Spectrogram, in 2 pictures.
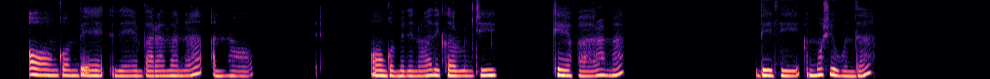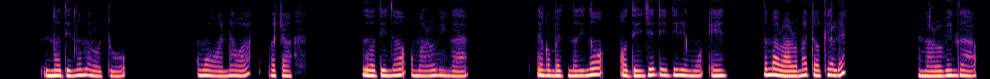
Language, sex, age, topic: Oshiwambo, female, 25-35, agriculture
